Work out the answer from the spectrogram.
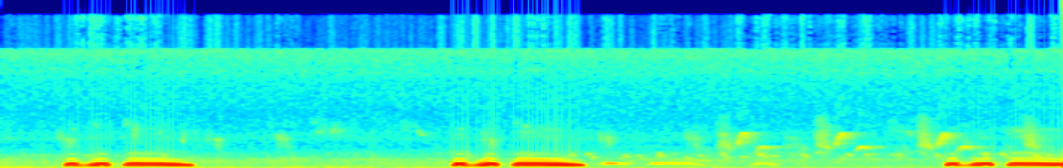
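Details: Spotted dove, recorded to train decoy and wild-caught doves daily, repeating a phrase of two quick notes and a long coo about every three and a half seconds, with softer coos between and a low steady hum.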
